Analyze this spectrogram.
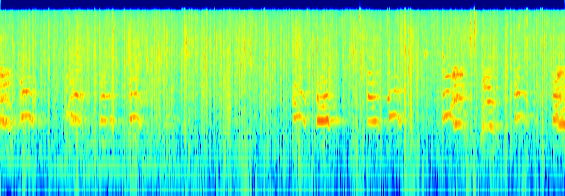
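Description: A pack of beagles giving tongue on a rabbit's track: short, repeated hound cries, irregular but almost continuous, over a steady patter of rain.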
